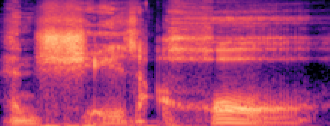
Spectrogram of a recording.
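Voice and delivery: slow, drawn-out mock proclamation; deliberate, defiant imitation; doubling down. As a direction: stretch every word of the insult. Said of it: "And he doubles down".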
